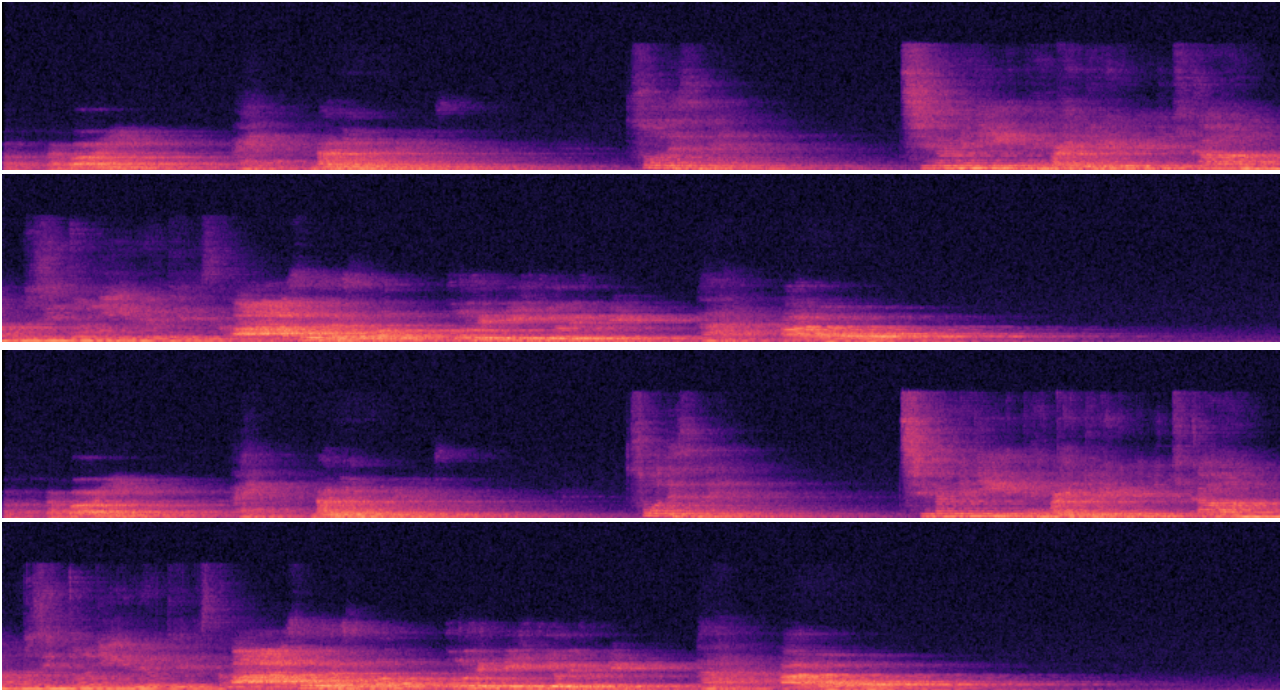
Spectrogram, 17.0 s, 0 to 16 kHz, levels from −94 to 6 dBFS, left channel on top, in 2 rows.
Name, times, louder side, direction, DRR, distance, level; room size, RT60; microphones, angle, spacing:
voice 1, 0.3-1.0 2.0-3.1 7.0-7.1 10.0-12.8 13.7-14.5, right 1 dB, 55° right, -8 dB, 1.4 m, -19 dB
voice 2, 4.2-5.0 6.0-10.1 13.1-13.4, right 1 dB, 30° right, -7 dB, 1.6 m, -22 dB
9.1 x 5.0 x 3.1 m, 2.6 s
head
